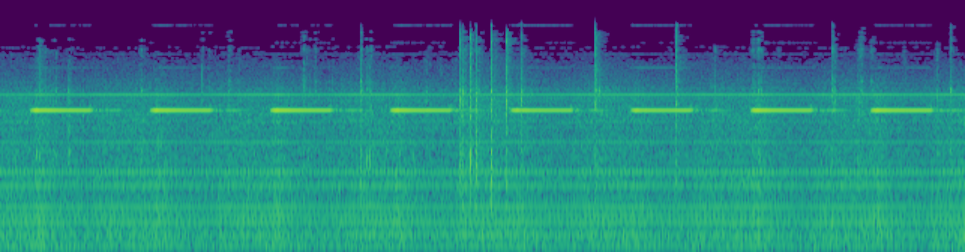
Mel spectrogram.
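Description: Notifier fire alarm panel's trouble beeper sounding a steady high beep about half a second long, once a second, signalling a lost SLC (signaling line circuit) while the addressable module is disconnected. A steady electrical hum runs underneath, with a few small clicks about four and five seconds in.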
